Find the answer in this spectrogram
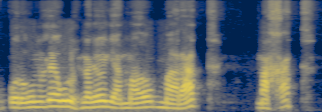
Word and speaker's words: Marat: un revolucionario llamado marath mahat se pronuncia mahat pero se escribe así como marat y mahat era la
